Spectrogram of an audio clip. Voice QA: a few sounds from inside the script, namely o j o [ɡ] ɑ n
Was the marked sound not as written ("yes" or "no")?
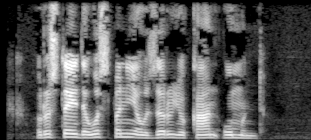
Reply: yes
